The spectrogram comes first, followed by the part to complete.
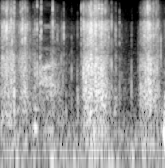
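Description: Clear plastic zip-top bag crinkling as it is handled, in several short bursts.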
